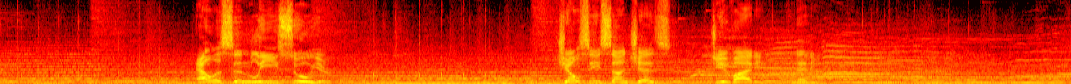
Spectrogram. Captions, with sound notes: (congregation applauding) Allison Lee Soulier. (congregation applauding) Chelsea Sanchez Giovanni. (congregation cheering)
